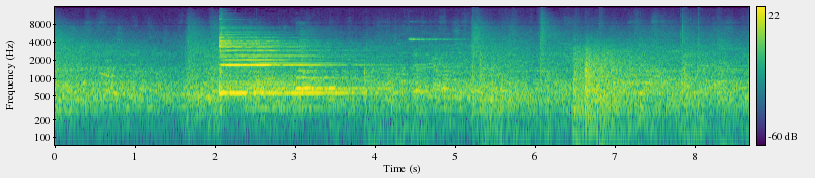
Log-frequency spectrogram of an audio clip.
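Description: Boxing ring bell struck once about two seconds in, ringing out and fading over about two seconds, signalling the start of the round. A background murmur of voices runs throughout, with a few short knocks later on.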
